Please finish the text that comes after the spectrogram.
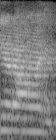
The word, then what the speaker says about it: Iran: Say Iran. Iran.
